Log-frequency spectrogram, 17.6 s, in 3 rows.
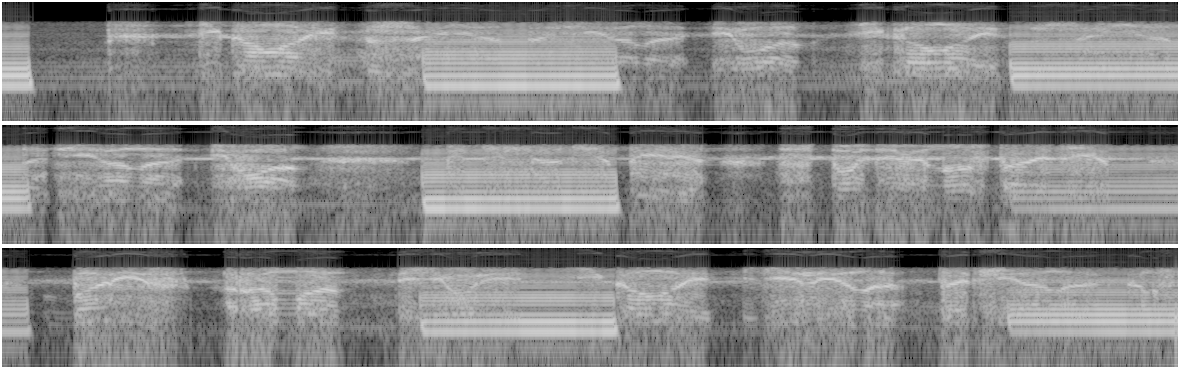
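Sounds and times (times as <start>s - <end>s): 
numbers station buzzer: 0.0s - 17.6s.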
